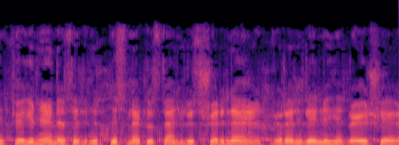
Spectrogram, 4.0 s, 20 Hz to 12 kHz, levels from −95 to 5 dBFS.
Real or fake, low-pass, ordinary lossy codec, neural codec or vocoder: fake; 9.9 kHz; MP3, 48 kbps; autoencoder, 22.05 kHz, a latent of 192 numbers a frame, VITS, trained on one speaker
